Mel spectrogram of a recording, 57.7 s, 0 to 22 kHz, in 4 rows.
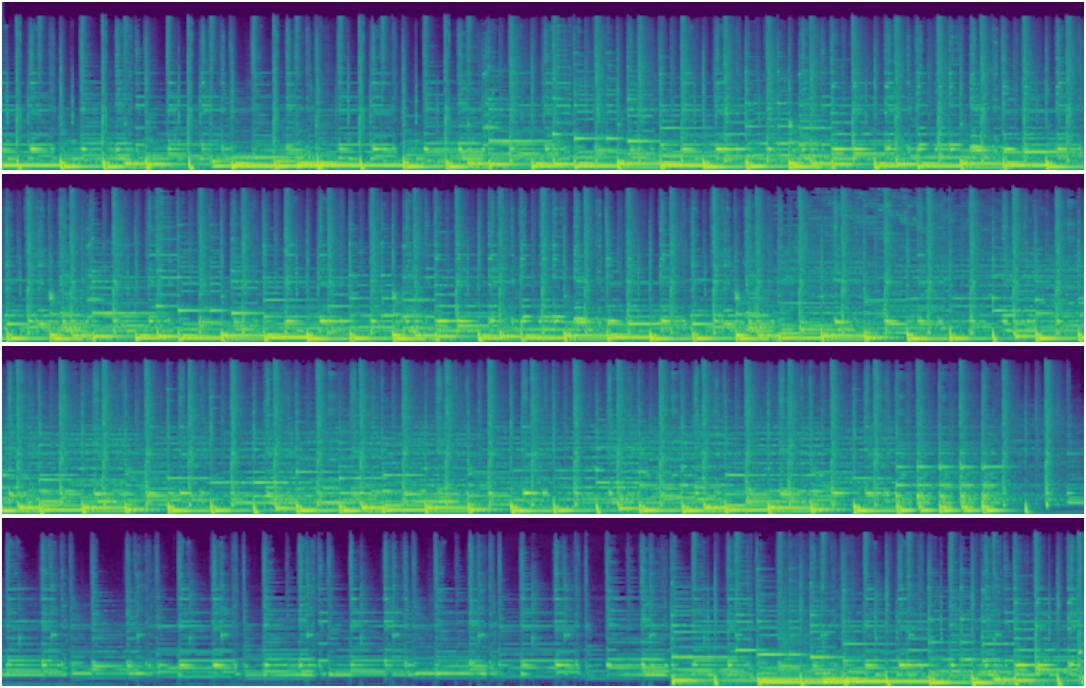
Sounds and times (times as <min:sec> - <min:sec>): Music: 0:00.0 - 0:57.7.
